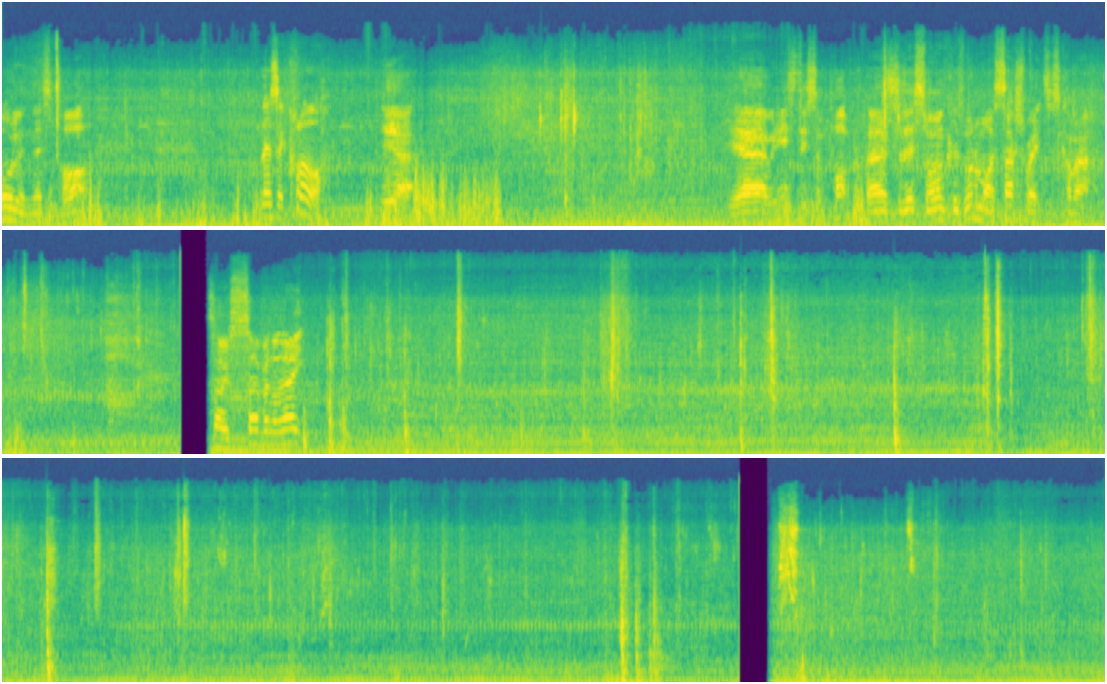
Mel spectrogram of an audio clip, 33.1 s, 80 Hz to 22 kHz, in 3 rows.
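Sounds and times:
boat motor running: 0.0s - 33.0s.

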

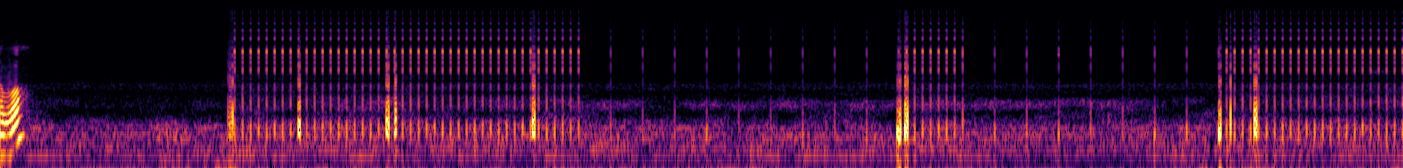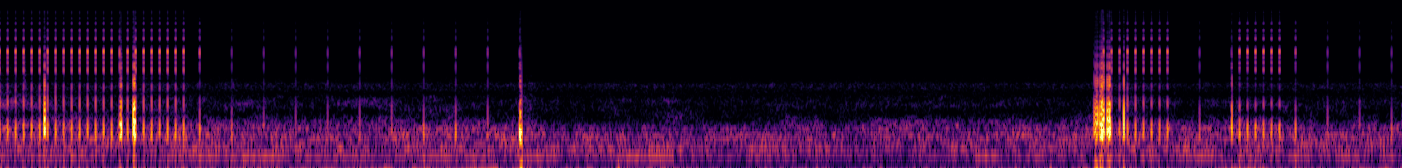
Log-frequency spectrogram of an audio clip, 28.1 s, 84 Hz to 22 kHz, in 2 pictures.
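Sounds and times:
faint steady hum: 0.0s - 28.0s
rapid sharp clicking: 2.3s - 19.4s, 25.0s - 28.0s.

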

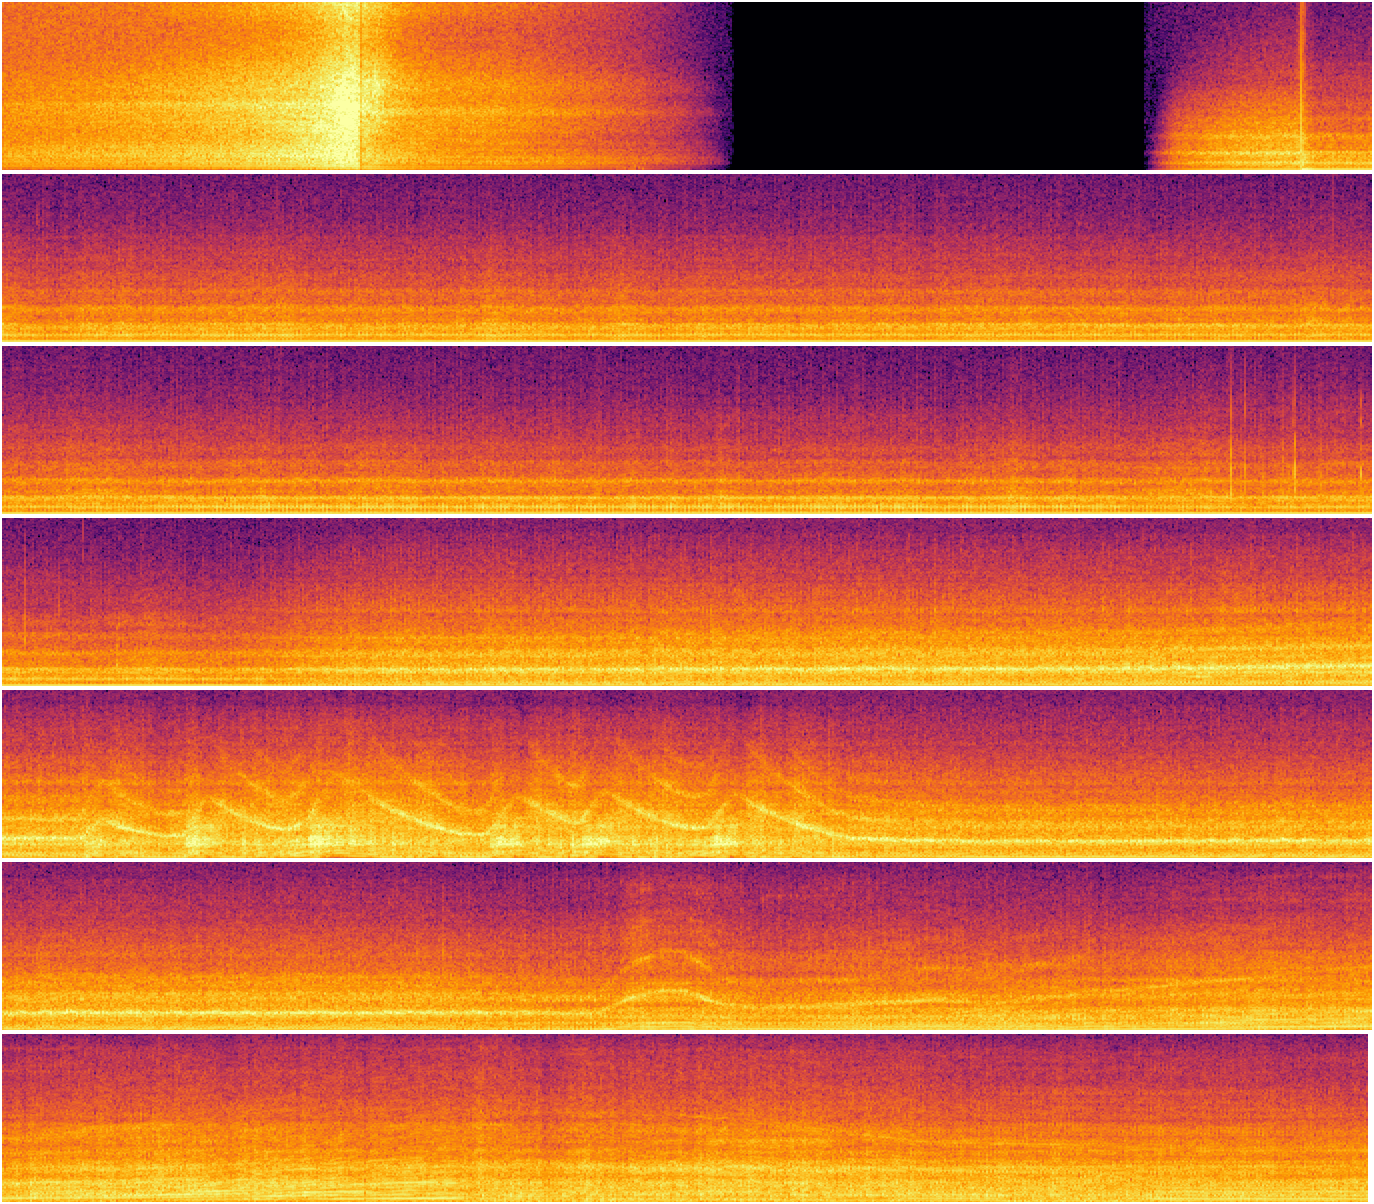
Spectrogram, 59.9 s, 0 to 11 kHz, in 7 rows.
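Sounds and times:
motorcycle engine idling and revving: 0.0s - 4.4s, 7.2s - 59.9s.

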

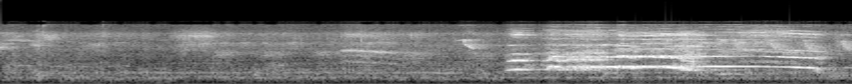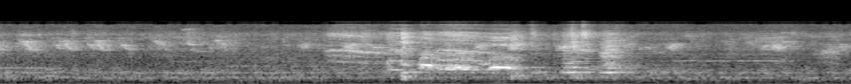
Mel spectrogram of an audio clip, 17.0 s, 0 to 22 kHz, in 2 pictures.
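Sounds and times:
rooster crowing: 5.0s - 8.4s, 12.4s - 13.8s.

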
